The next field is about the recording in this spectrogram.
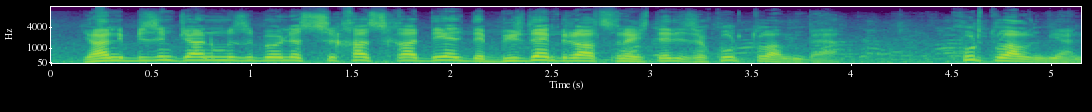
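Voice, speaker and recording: A man's high voice at a very fast pace, with lively intonation and noticeable background noise. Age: 60s. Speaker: passer-by interviewed on the street. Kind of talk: street interview.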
